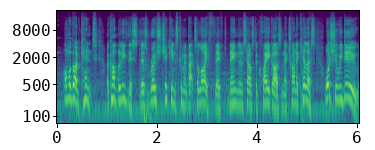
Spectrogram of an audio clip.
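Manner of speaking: high, urgent panicked companion; mock panic. Companion telling Kent about killer chickens, hammed-up panic. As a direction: babble in exaggerated alarm. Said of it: "you're like".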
